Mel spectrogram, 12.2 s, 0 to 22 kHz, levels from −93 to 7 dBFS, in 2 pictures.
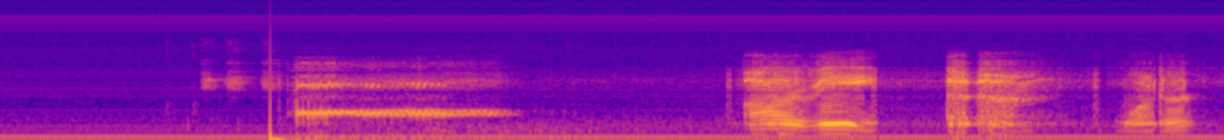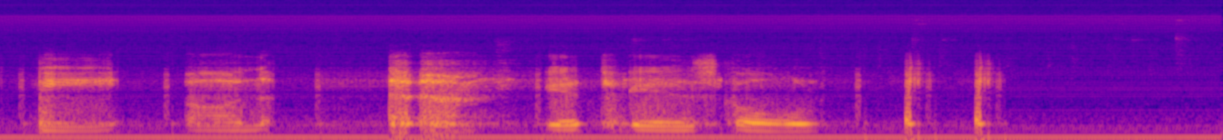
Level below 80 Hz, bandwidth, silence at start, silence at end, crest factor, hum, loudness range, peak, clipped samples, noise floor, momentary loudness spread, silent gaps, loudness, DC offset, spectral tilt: -38 dBFS; 15.5 kHz; 0 s; 0 s; 20 dB; 60 Hz at -40 dBFS; 7 LU; 0 dBFS; under 0.1%; -39 dBFS; 18 LU; none; -19 LUFS; under 0.1%; -5.5 dB/octave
